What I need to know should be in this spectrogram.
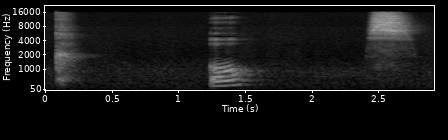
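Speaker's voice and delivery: "K, o, s" as isolated sounds with gaps. Shown as a demonstration. Teacher segments cos into phonemes, sound by sound. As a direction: sound out "K, o, s" one at a time. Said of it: "Las fonemas".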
